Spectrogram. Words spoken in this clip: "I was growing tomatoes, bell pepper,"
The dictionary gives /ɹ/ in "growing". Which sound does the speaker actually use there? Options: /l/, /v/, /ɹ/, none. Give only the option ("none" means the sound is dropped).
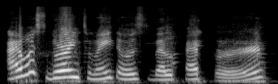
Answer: none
